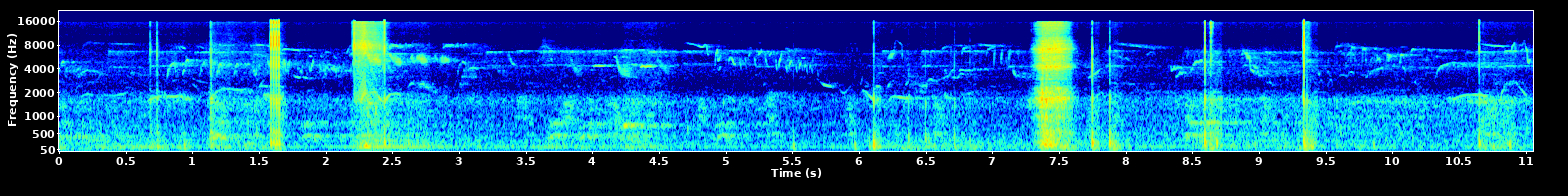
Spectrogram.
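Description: Faint birdsong: small birds chirping here and there, with a few sharp clicks, the loudest about seven seconds in.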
